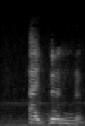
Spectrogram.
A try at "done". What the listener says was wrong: Done. Done, là như cái này nè. Done. Đừng có didn't nha, không phải là cái didn't. Nó là done.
